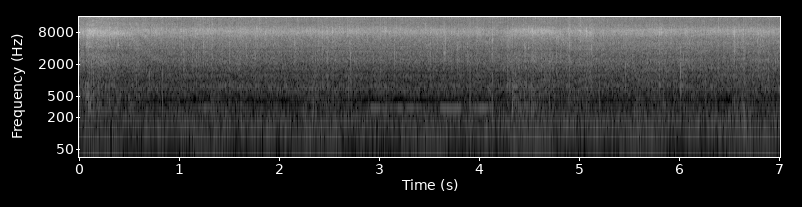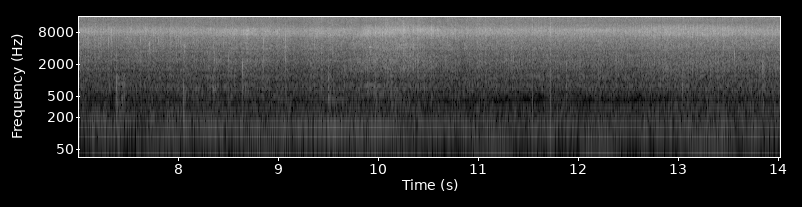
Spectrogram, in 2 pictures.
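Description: Shredded young papaya sizzling in hot oil in a wok: a steady frying hiss that jumps up sharply as the papaya goes into the pan at the start.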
